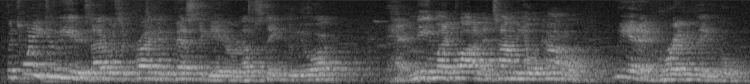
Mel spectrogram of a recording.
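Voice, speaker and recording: A man's voice: high-pitched, animated, fairly quick, a little mellow. A man playing a jaded, wry retired private investigator in an old time radio drama, hesitant and rambling. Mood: wry, reminiscing. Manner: hesitant, rambling, filler-heavy storytelling. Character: jaded, wry retired small-town private investigator telling his tale. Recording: echoey hall, distant mic, faint noise.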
